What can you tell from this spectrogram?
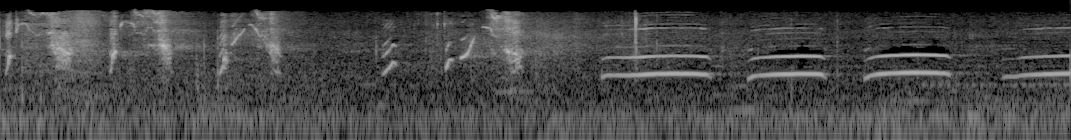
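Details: Pitiful cries from baby monkey SUCA, grabbed by Susan: sharp clicks and scuffling first, then four steady, slightly arched wails in quick succession, each about half a second long.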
